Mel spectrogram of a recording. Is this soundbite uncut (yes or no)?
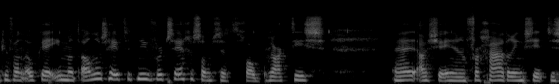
yes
